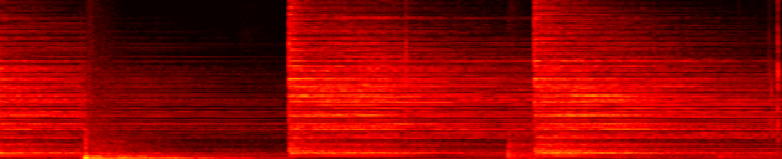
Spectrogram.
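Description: Drum kit: a low drum hit about a second in, then two cymbal crashes about three and five seconds in, each left to ring and fade for a couple of seconds.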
